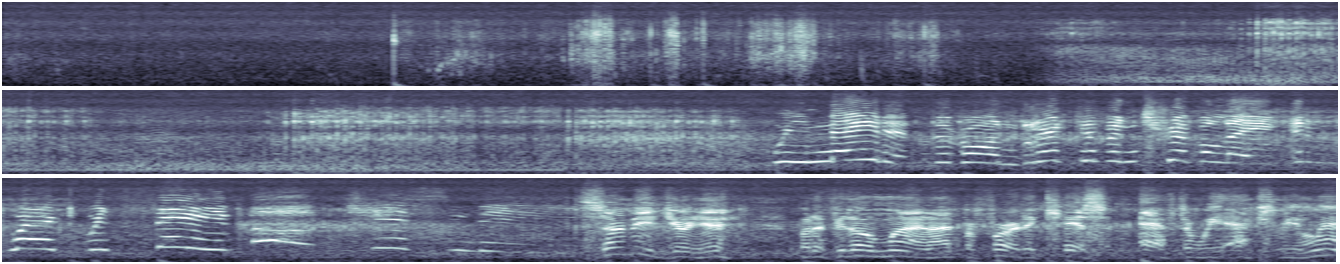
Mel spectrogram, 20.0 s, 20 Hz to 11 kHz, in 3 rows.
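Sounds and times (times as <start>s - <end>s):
propeller aircraft engine droning: 0.0s - 20.0s.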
